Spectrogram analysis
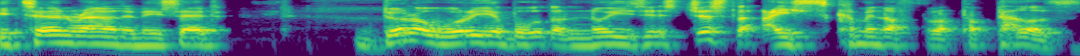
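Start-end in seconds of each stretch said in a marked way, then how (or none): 1.9-5.4 put-on Scottish accent. Quoting the pilot about the plane's awful noise, in a Scottish accent. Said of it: "forgive my Scottish accent".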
